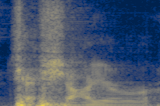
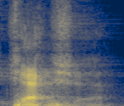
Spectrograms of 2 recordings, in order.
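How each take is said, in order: First: It is said in an American accent. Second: It is said in a British accent. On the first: The speaker calls it wrong. "Americans say Cheshire" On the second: The speaker calls it right. "We say Cheshire"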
